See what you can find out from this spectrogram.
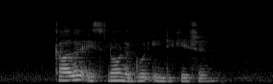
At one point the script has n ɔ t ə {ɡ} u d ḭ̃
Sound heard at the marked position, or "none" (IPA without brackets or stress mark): ɡ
